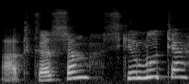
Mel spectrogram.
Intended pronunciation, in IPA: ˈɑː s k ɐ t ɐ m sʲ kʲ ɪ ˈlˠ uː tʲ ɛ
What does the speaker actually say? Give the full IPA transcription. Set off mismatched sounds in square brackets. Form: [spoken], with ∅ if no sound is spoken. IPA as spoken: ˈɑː [t] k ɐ [s] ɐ m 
